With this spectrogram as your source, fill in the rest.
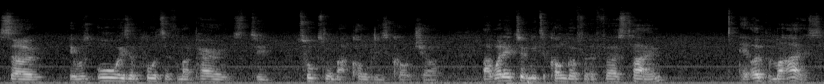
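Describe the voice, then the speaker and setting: A man with an English accent at a very fast pace, broken by long, frequent pauses, amid noticeable background noise and audible room echo. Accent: very English, well spoken. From North London, England (Barnet). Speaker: young entrepreneur, music company founder. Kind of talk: interview.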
